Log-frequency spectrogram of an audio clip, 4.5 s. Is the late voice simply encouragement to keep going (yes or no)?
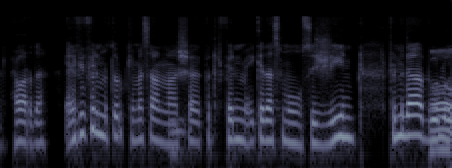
no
